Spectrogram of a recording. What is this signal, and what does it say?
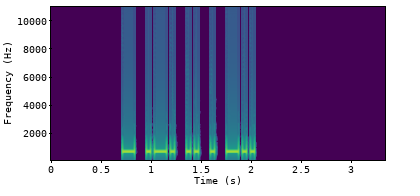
Morse code, heard as a keyed tone, about 30 wpm, 700 Hz. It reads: TRIED
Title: ED Suffix - Top 100 Words with Base Words 30wpm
